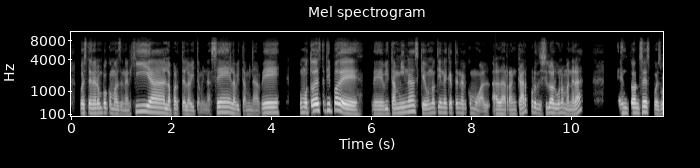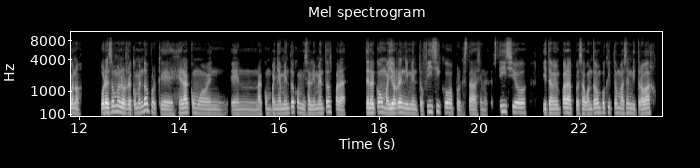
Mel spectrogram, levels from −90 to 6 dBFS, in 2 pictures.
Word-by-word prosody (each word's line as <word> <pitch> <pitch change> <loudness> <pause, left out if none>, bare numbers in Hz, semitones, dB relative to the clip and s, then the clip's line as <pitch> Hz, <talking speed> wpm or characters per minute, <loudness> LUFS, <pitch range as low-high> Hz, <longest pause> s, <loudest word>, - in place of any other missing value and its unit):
pues 140 -1 -2
tener 140 0 +1
un 145 - -4
poco 155 -2 -1
más 125 -2 -6
de - - -10
energía, 160 - 0
la 120 -3 -1
parte 130 -2 -5
de - - -4
la 115 - -4
vitamina 90 -7 -12
C, 165 0 0
la 145 - -1
vitamina 110 -3 -10
B, 155 +4 +1 0.3
como 155 0 0
todo 200 +3 +7
este 220 +2 +1
tipo 220 +1 +2
de 125 - +7 0.2
de 125 0 -5
vitaminas 155 +8 -2
que 135 - -1
uno 145 +3 -4
tiene 155 -2 -3
que - - -1
tener 140 -2 -6
como 135 -4 -8
al - - -9
al 120 0 -3
arrancar, 120 +7 -3
por 175 -6 -4
decirlo 145 +4 -3
de - - +4
alguna 145 +2 -3
manera, 120 0 -2 0.7
entonces, 150 +3 +1
pues 125 -2 -4
bueno, 140 -5 +1 0.4
por 150 +1 +8
eso 175 +4 +6
me 180 -2 +3
los 150 -3 +6
recomendó, 150 - +1
porque 125 -7 -3
era 150 +2 +4
como 135 -4 -4
en 125 0 -10
en 120 0 -7
acompañamiento 130 +5 -2
con 145 - -4
mis 135 -1 -7
alimentos 140 +6 0
para 120 -4 0 0.4
tener 145 -1 +4
como 165 0 +3
mayor 145 +1 +5
rendimiento 135 -5 +1
físico 170 -4 -1
porque 120 -2 -7
estaba 125 0 -1
haciendo 115 -1 -13
ejercicio, 160 - -1 0.3
y 135 - -2
también 135 -1 0
para, 150 -2 +6
pues, 130 +1 -6
aguantar 130 +3 +1
un 155 - -2
poquito 155 -1 -3
más 140 0 -3
en 145 - -3
mi 135 - -4
trabajo. 145 +4 +2
140 Hz, 190 wpm, -21 LUFS, 125-155 Hz, 0.7 s, por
